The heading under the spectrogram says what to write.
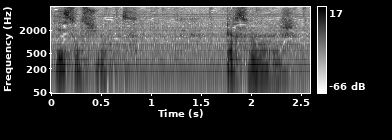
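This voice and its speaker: Music plays in the background as a man speaks at a fairly slow pace, with audible room echo. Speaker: youtuber. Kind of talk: casual chat. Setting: live stream. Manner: soft-spoken; halting. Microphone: quiet, adjusted level.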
